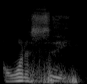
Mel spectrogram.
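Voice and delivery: soft, low, simple wish; tender plea. Acted. Blind man answering Jesus, soft and low. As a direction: say it almost under the breath. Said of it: "Can you imagine that?".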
